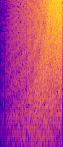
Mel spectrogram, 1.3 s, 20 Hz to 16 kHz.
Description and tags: po-12-noise-3
Recorded from the drum machine PO-12 by Teenage Engineering.
lofi, drums, pocket, lo-fi, kit, 12, machine, drum, teenage, po-12, engineering, po, operator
